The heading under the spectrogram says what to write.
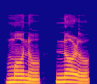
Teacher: न म्हणताना आपली जीभ सरळ दाताना लागते हा एक मृदू आवाज आहे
